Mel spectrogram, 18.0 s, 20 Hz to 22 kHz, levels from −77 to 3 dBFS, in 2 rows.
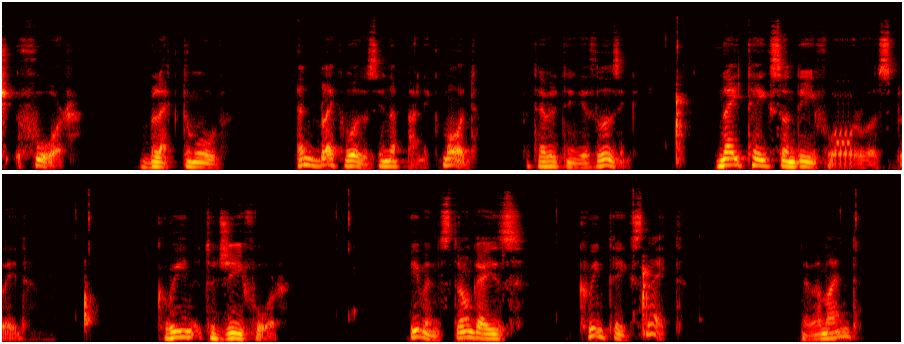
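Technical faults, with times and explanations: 8.35–8.50 s, repeated frames: a 52 ms chunk, which fits two compressed frames, plays three extra times in a row, so it stutters and runs 157 ms longer.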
